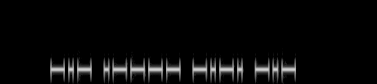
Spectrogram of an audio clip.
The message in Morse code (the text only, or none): K1CK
